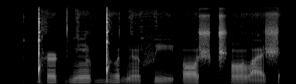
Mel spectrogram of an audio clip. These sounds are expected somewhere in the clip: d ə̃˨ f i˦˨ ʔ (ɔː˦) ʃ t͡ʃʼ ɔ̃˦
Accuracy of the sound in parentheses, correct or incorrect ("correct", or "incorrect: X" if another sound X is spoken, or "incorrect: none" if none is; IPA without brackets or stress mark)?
correct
